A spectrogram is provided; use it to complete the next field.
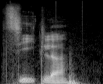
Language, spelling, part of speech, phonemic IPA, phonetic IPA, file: German, Ziegler, noun / proper noun, /ˈtsiːɡlər/, [ˈt͡siː.ɡlɐ], De-Ziegler.ogg
- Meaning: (noun) brickmaker; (proper noun) A common surname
